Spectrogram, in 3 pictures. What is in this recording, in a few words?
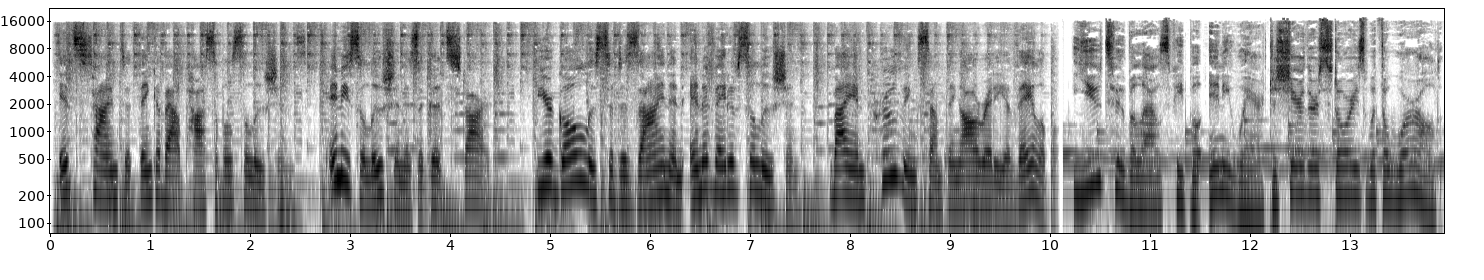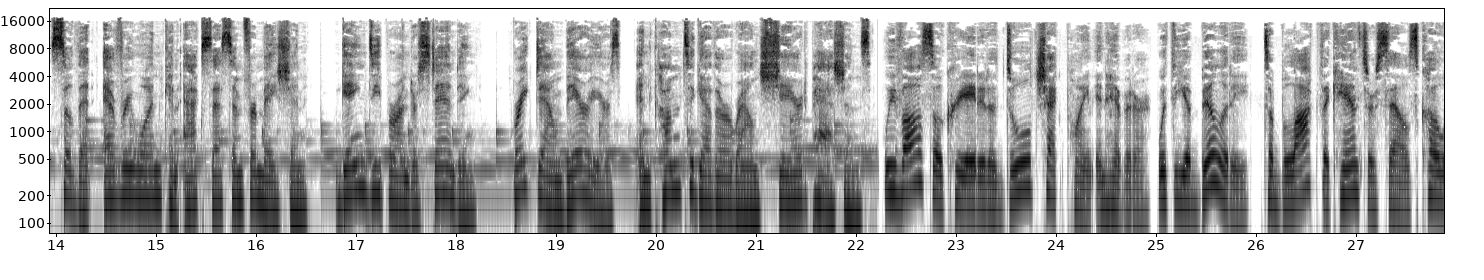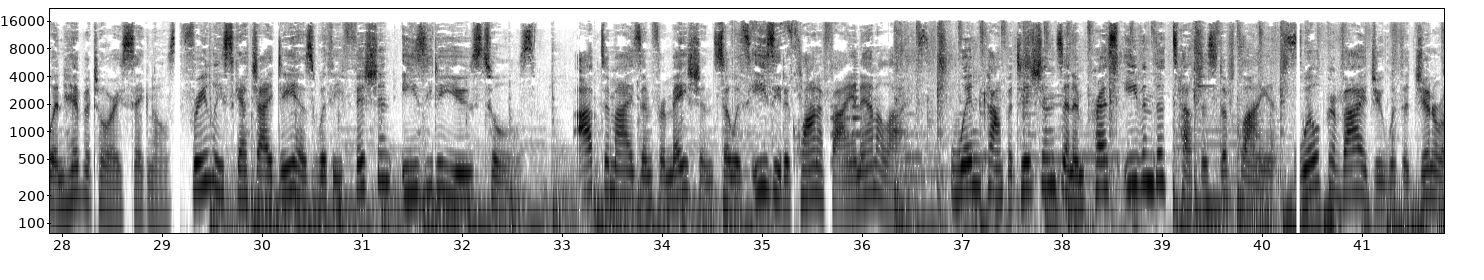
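English US, E-learning; GoLocalise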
